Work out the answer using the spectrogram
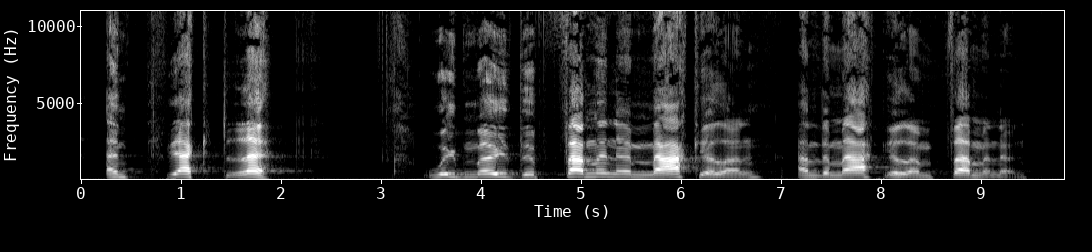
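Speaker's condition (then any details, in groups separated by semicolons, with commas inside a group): Cerebral palsy; speech affected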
